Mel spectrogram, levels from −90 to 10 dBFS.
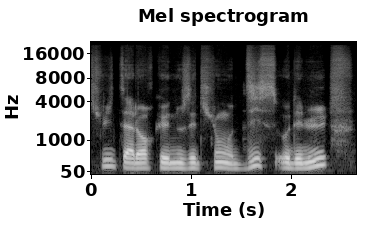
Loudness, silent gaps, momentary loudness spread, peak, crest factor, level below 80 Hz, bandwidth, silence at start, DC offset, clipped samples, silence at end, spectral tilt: -15 LUFS; none; 5 LU; 0 dBFS; 14 dB; -62 dBFS; 18.5 kHz; 0 s; under 0.1%; under 0.1%; 0.1 s; -6 dB/octave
